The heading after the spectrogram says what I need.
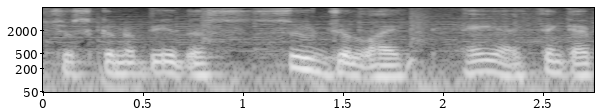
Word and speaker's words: sugilite: The first time I've had a SUGILIte. I have a hard time pronouncing that because I want to say SUGILITE because that's kind of how it's spelled, but it's not. It's see, I'm at it again.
